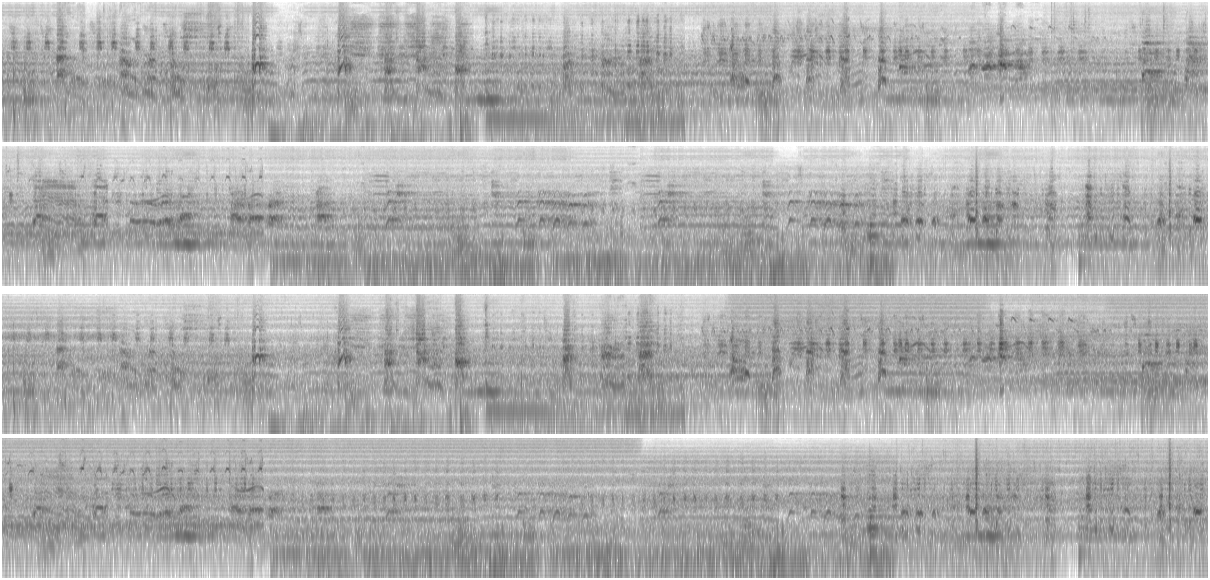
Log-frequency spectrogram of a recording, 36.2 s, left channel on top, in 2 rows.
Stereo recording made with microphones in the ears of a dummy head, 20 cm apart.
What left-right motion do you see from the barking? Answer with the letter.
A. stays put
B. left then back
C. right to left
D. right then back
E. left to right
D.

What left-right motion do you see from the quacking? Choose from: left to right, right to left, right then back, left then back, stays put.
left to right.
